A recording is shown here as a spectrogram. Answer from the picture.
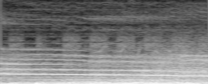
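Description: A cartoon boy's long, held scream, sliding slowly down in pitch, over a low music bed.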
